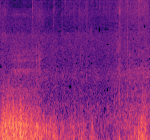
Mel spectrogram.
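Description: Wind buffeting the microphone: an uneven low rumble that is strongest at first and dies down over about a second and a half.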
